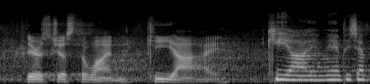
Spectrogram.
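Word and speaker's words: quillai: Kiai.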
